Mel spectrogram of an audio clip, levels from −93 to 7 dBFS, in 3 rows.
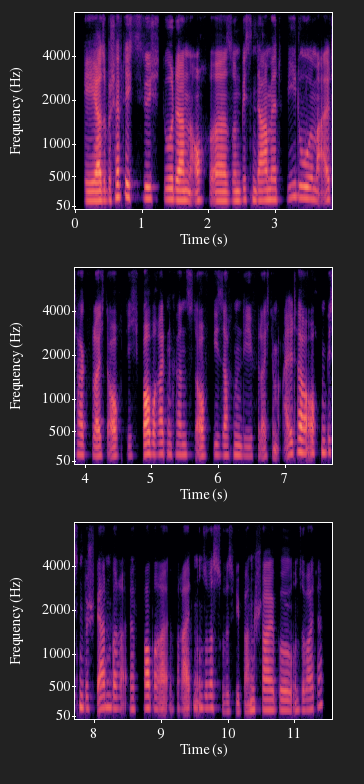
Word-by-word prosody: Okay, 135 0 +5
also, 140 +1 +8
beschäftigst 195 +2 +2
dich 170 0 0
du 160 0 +2
dann 145 -2 +7
auch, 145 +2 -2
äh, 135 0 +4
so 135 +1 -4
'n 140 - +1
bisschen 155 -1 -5
damit, 150 +1 +2
wie 180 +5 -7
du 175 -3 +2
im 160 - -2
Alltag 150 -1 -2
vielleicht 135 -1 -1
auch 135 +1 0
dich 140 +2 -20
vorbereiten 160 0 +5
kannst 155 -1 -9
auf 135 0 -1
die 155 - -10
Sachen, 145 0 -5
die 135 -1 -12
vielleicht 135 0 -11
im - - -9
Alter 180 +4 +3
auch - - -2
'n 185 - -4
bisschen 190 0 -6
Beschwerden 175 +1 -4
berei 175 -2 -6
äh, 165 - -9
vorbereit 175 -2 -2
bereiten - - -6
und 180 - -7
so 180 - -9
was, 180 0 -6
so 125 - -19
was 125 0 -16
wie 125 - -10
Bandscheibe 150 -1 -3
und - - -11
so 150 - -10
weiter? 165 +8 -8
155 Hz, 240 wpm, -25 LUFS, 140-175 Hz, -, also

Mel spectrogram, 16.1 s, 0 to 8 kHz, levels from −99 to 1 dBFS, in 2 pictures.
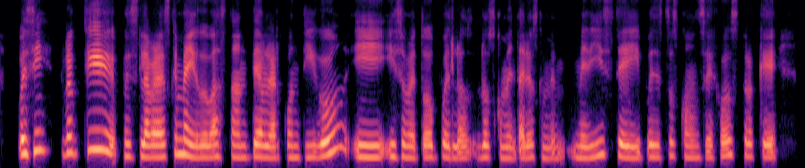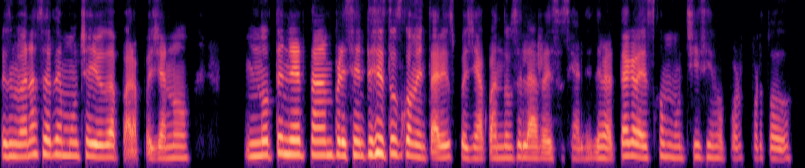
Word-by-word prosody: pues 265 0 +6
sí, 325 0 -1
creo 285 +3 -1
que, 345 -1 +4
pues, 220 -2 -6
la 215 - +5
verdad 210 0 +4
es 220 - -8
que 270 - -2
me 255 - +4
ayudó 205 -2 +1
bastante 210 0 -3
hablar 205 -1 -1
contigo 210 - 0
y 205 -1 0
y 220 - -3
sobre 200 -2 -4
todo, 210 +2 -3
pues, 200 -1 -4
los 100 - -4
los 205 0 -5
comentarios 200 +2 -5
que 195 - -11
me - - -10
me 200 -1 -6
diste 225 0 -1
y, 200 - -3
pues, 215 - -2
estos 225 +3 -10
consejos 105 - -6
creo 225 -2 -6
que, 435 - -3 0.2
pues, 225 -1 +1
me 225 - +2
van 220 +2 +2
a 255 - +1
ser 255 -1 +2
de 255 - +2
mucha 235 0 -2
ayuda 215 -1 +6
para, - - -3
pues - - -6
ya - - -1
no, 200 0 -5 0.5
no 235 +2 +3
tener 255 -3 +6
tan 245 0 +4
presentes 245 +1 +5
estos 270 -2 +6
comentarios, 215 -3 +1
pues, 190 - -3
ya 195 - -2
cuando 195 +1 -4
use 210 +2 -4
las 100 - +1
redes 95 -1 -3
sociales. 100 - -13
De 100 - -3
verdad, 95 - -2
te - - +2
agradezco 225 -1 +1
muchísimo 205 0 -7
por 190 +2 -14
por 195 0 -15
todo. 185 0 -5
215 Hz, 240 wpm, -22 LUFS, 200-240 Hz, 0.5 s, pues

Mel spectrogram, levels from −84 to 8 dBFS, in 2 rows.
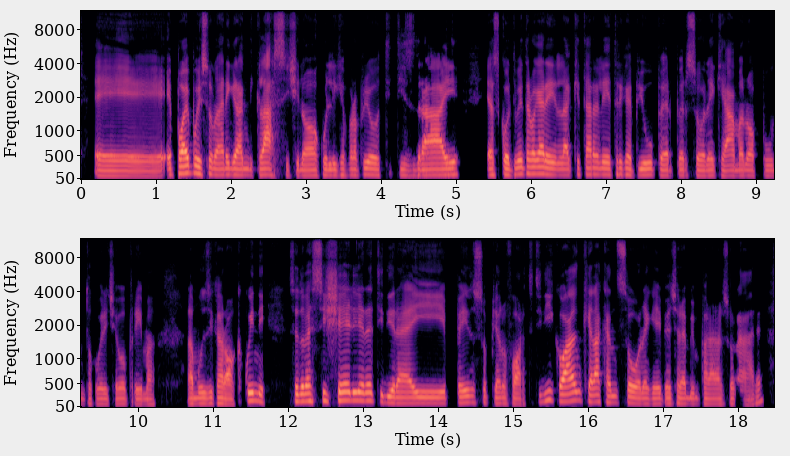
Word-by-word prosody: e 95 -1 0
e 120 - +2
poi, 145 +4 +7
puoi 145 -3 +4
suonare 120 -2 +1
i - - -2
grandi 115 -1 +1
classici, 115 -2 -1
no, 110 0 +1
quelli 110 +1 -2
che 115 +2 -6
proprio 115 +1 -1
ti - - -28
ti 115 - -8
sdrai 115 +3 +2 0.3
e - - -1
ascolti, 120 0 +1
mentre 135 +1 +2
magari 135 -3 +5
la 115 -1 0
chitarra 125 +1 -3
elettrica 125 0 -1
è 115 - 0
più 115 +3 0
per 105 -2 -2
persone 105 -1 -3
che 105 - -9
amano, 105 +1 0
appunto 100 -1 -7
come 100 +1 -4
dicevo 100 +1 -5
prima, 95 0 -6 0.4
la 105 - 0
musica 110 +1 -1
rock. 95 -3 0
Quindi, 160 -4 +3 0.3
se 145 - 0
dovessi 150 +2 +2
scegliere, 165 +1 +4
ti 135 - -6
direi 115 -2 +1
penso, 125 +2 -2
pianoforte. 105 -3 -4
Ti 135 - -13
dico 165 -1 +1
anche 155 +1 +4
la 140 +1 +4
canzone 120 -5 -1
che 100 - -6
mi 105 - 0
piacerebbe 105 0 -3
imparare 100 -1 -4
a - - -6
suonare, 100 - -8
115 Hz, 175 wpm, -22 LUFS, 105-125 Hz, 0.4 s, poi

